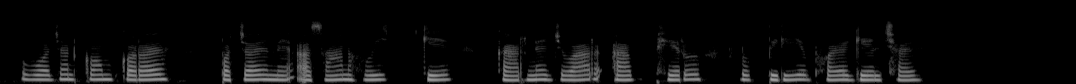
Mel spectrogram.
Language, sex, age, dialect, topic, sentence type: Maithili, female, 25-30, Eastern / Thethi, agriculture, statement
